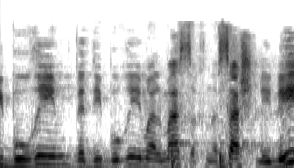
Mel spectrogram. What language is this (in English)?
Hebrew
